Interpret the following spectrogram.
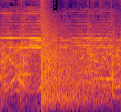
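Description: A crowd of protesters shouting over one another, with one loud, sharp bang about a second in.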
